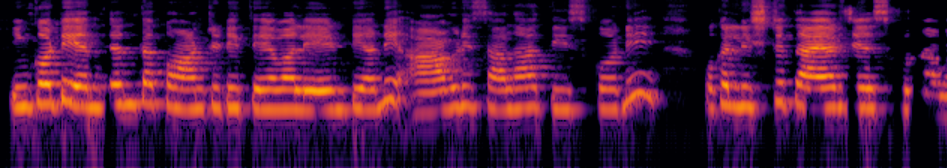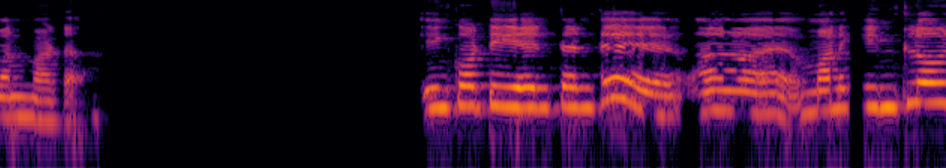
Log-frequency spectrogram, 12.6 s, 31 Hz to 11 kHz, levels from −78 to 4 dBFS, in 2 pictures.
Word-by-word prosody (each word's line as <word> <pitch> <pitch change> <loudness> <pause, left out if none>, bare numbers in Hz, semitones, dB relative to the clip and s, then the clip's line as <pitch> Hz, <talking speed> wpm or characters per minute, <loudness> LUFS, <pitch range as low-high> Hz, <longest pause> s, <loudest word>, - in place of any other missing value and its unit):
ఇంకోటి, 295 +4 +4
ఎంతెంత 285 +3 0 0.2
క్వాంటిటీ 255 +1 0
తేవాలి, 240 0 +3
ఏంటి 235 +2 -1
అని, 320 +7 -1 0.2
ఆవిడి 255 +4 0
సలహా 245 +1 0 0.2
తీసుకొని, 245 - -6 0.5
ఒక 250 - -11 0.2
లిస్ట్ 265 +4 +1
తయారు 260 0 +7
చేసుకున్నామనమాట. 200 -10 -4 2.5
ఇంకోటి 275 +2 -2 0.2
ఏంటంటే, 255 +3 -2 0.7
ఆహ్, 230 -2 -4 0.2
మనకింట్లో 260 +5 -2
255 Hz, 80 wpm, -22 LUFS, 235-265 Hz, 2.5 s, తయారు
